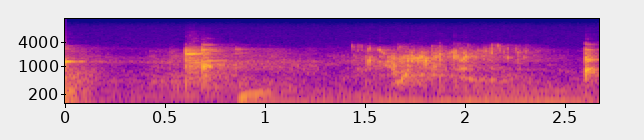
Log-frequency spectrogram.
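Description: A glass clinks, then water pours steadily into it for about a second, fairly soft, ending with another light clink of glass over a faint low hum.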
